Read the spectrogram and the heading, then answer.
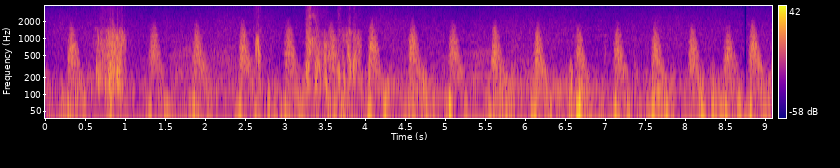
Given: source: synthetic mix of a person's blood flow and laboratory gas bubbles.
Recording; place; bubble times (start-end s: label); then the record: Doppler ultrasound of blood flow; subclavian vein
0.60-1.02 s: bubbles
2.60-2.71 s: bubbles
3.24-3.56 s: bubbles
3.64-3.97 s: bubbles
From the record:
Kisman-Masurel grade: 123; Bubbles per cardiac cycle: 1 to 2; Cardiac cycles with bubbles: 10 to 50%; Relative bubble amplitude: loud (0.450 to 0.775); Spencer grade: 2 (many but less than half of the cardiac periods contain bubble signals, singularly or in groups); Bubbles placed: anywhere in the cardiac cycle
